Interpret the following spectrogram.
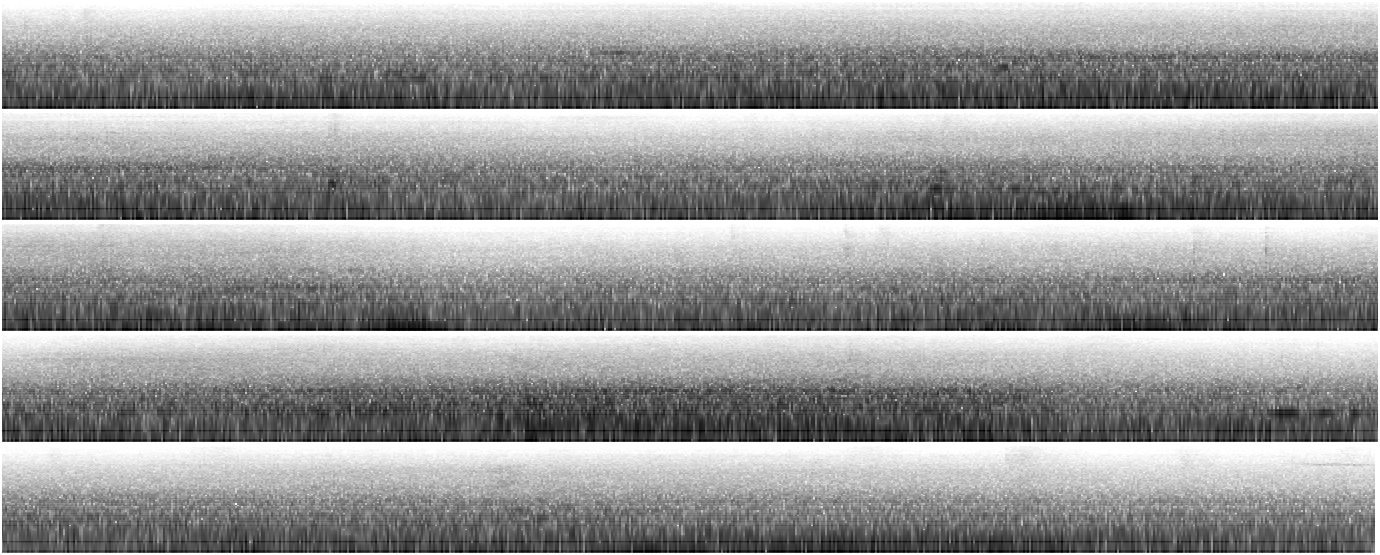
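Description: Town-centre street ambience: a steady wash of road traffic, with vehicles passing twice, building and fading, and a short low thump about halfway through.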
